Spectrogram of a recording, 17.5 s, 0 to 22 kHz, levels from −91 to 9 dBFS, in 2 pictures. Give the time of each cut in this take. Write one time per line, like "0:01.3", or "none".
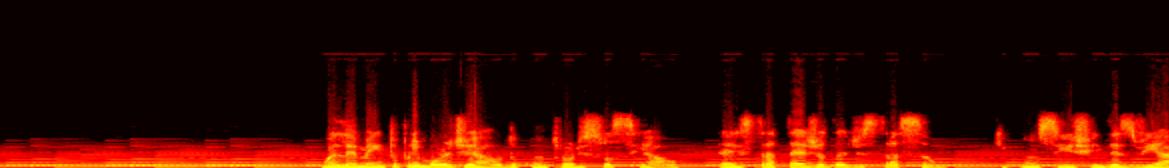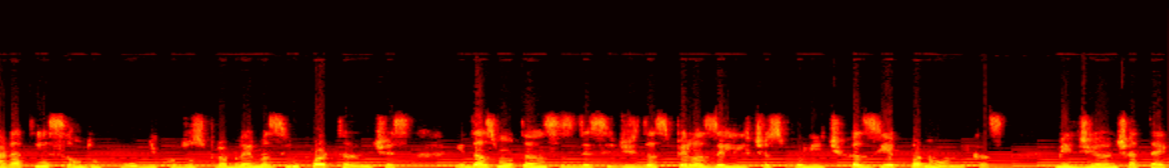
0:08.9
